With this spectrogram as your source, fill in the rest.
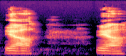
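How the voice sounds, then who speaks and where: A man livestreaming a visual novel, switching between jokey chat and reading the text aloud in a playful, expressive way. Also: on the high side, extremely slow, smooth. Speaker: live streamer playing a visual novel.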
